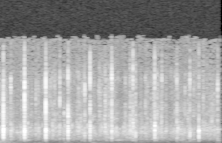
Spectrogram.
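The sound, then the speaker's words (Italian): Fairly faint applause at a poetry event, with distinct individual claps standing out at intervals over a softer clapping background. “Un applauso a Michele Botrugno,”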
